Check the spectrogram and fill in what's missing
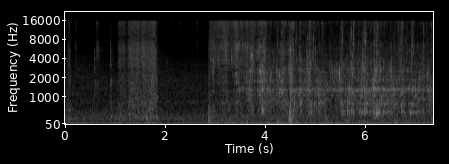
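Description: Tap water runs and splashes into a soy milk machine's container, a steady pour that briefly quiets then resumes louder and fuller with close gurgling.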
